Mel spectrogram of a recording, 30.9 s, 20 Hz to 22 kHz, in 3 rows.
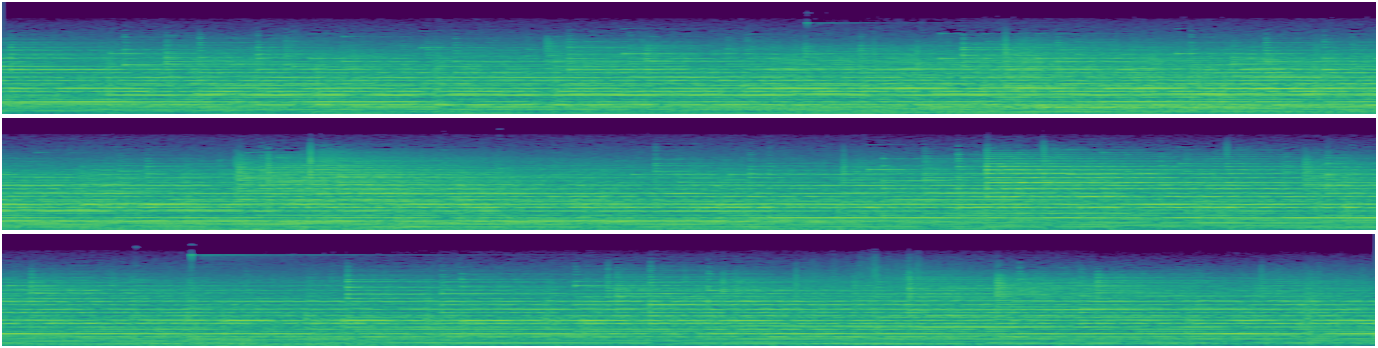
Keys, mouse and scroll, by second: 6.6 click, 8.1-9.9 drag, 11.0-14.3 drag, 12.2 scroll up 2, 15.1 alt+a, 16.6 click, 17.8 scroll down 2, 18.4 scroll up 1, 20.2 click, 22.0-26.5 drag, 23.8 scroll down 1, 24.5 s, 25.6 scroll up 1, 25.7 scroll down 1, 26.3 b, 27.9 ctrl+l, 28.1 a, 28.4 scroll up 1, 28.8 s, 30.3 click.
